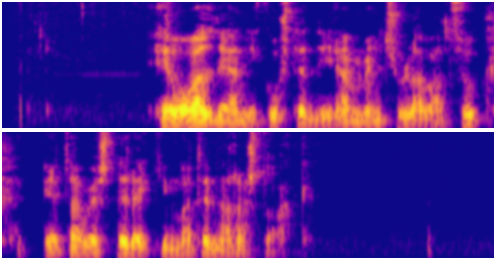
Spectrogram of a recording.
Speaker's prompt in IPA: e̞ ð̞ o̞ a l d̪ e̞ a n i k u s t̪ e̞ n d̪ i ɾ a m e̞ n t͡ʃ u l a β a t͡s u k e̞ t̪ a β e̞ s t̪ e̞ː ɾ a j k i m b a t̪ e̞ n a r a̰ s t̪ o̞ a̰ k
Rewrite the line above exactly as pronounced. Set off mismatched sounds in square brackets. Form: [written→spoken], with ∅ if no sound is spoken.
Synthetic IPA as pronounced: e̞ [ð̞→ɣ̞] o̞ a l d̪ e̞ a n i k u s t̪ e̞ n d̪ i ɾ a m e̞ n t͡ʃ u l a β a t͡s u k e̞ t̪ a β e̞ s t̪ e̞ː ɾ a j k i m b a t̪ e̞ n a r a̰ s t̪ o̞ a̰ k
